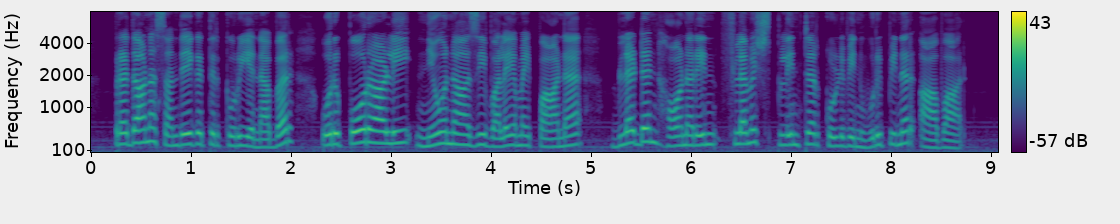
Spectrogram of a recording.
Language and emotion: Tamil, neutral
